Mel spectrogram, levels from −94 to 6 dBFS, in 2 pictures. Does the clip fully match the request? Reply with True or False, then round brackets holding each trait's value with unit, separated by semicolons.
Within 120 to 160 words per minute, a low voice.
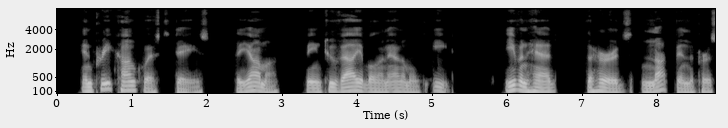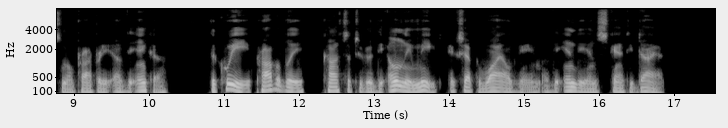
True (145 wpm; 85 Hz)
